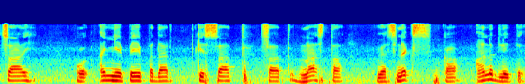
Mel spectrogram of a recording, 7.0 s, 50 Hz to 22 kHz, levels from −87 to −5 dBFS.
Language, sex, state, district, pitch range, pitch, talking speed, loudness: Hindi, male, Rajasthan, Bikaner, 145-175 Hz, 165 Hz, 130 wpm, -16 LUFS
